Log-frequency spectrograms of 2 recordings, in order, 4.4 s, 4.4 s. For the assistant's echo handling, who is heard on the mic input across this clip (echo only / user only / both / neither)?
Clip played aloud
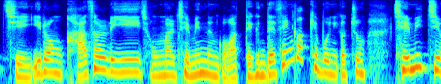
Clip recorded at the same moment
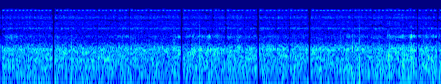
neither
